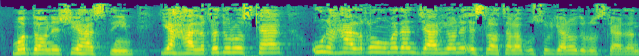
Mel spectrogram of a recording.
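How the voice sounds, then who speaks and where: A man with a notably high voice delivers an impassioned religious and political lecture. His steady explanations keep building into forceful, raised passages to hammer his points home. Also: gravelly. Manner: rises to forceful shouting on key points. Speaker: speaker.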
